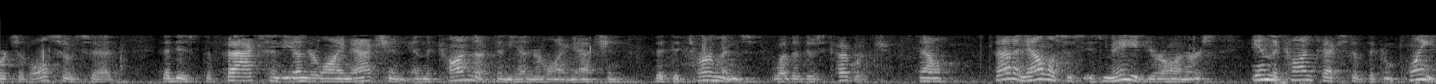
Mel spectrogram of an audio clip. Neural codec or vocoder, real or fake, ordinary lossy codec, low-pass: vocoder, 44.1 kHz, 80 mel bands, Vocos; fake; AAC, 16 kbps; 7.2 kHz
